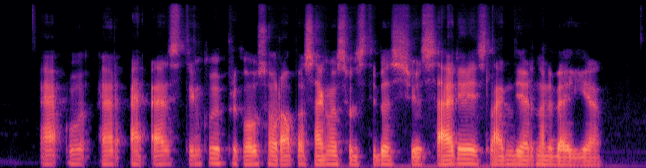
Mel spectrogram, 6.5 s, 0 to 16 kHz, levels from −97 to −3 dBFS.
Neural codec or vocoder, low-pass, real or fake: codec, 44.1 kHz, 7.8 kbps, DAC; 14.4 kHz; fake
